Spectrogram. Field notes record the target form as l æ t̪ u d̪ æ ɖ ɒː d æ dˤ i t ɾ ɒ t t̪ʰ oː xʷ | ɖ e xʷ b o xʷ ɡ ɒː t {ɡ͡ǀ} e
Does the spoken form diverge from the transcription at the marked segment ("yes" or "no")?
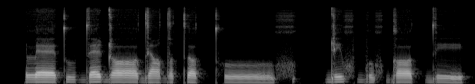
yes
